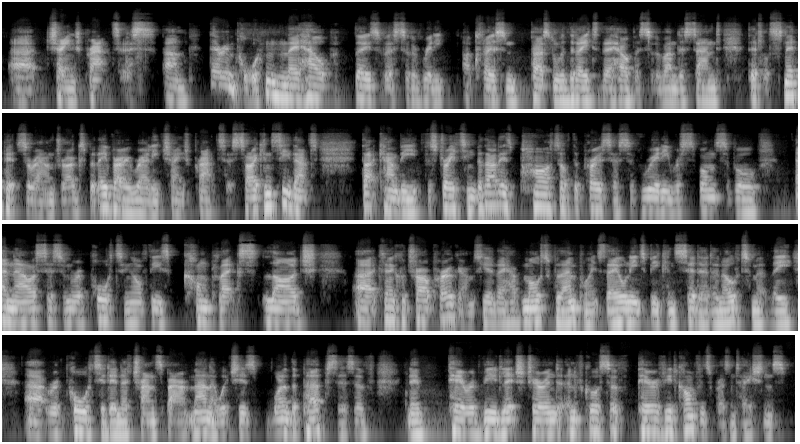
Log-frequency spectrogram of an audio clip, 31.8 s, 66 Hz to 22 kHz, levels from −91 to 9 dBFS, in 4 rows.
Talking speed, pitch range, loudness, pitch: 200 wpm, 105-115 Hz, -19 LUFS, 110 Hz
